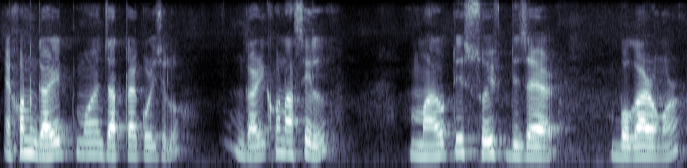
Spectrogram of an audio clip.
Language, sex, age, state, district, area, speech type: Assamese, male, 30-45, Assam, Charaideo, urban, spontaneous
